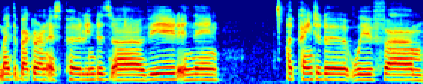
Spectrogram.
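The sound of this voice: A woman with an Australian accent speaks at a medium pitch in a croaky voice. Her delivery is slow, with monotone, flat intonation.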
